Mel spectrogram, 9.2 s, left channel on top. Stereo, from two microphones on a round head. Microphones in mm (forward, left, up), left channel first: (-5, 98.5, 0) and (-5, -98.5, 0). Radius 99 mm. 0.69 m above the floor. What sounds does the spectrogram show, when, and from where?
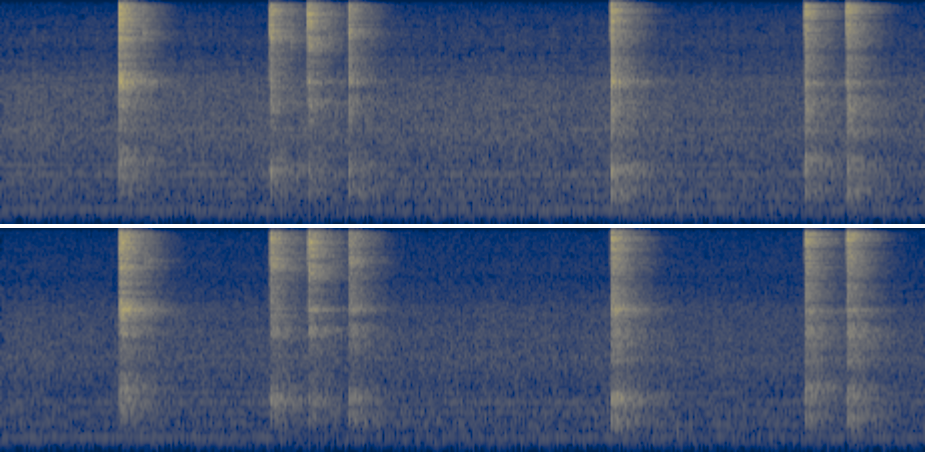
1.2 s scissors: 55° left (ahead or behind), 0.8 m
